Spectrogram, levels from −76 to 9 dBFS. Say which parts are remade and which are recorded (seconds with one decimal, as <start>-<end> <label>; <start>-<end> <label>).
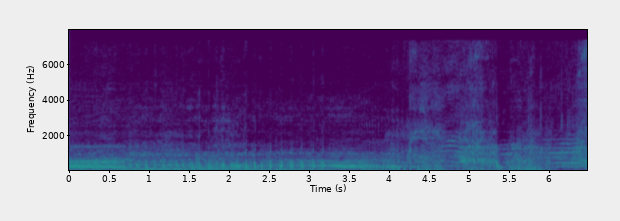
0.0-1.5 recorded; 1.5-2.4 remade; 2.4-4.9 recorded; 4.9-5.7 remade; 5.7-6.5 recorded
